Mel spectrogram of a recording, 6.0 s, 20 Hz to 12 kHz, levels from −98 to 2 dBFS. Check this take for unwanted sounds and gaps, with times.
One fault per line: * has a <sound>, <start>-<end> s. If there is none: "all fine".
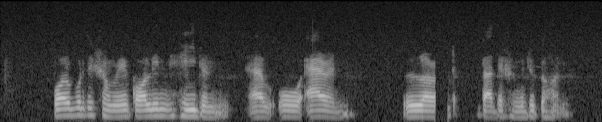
* has a dropout, 4.3-4.5 s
